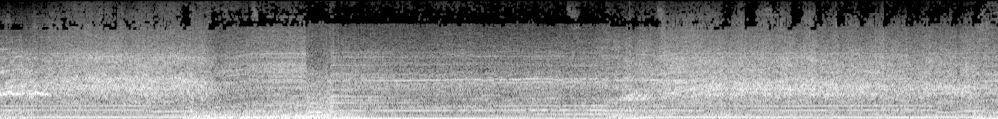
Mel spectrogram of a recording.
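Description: A car engine roars at high revs, shifting pitch as it speeds up and slows.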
